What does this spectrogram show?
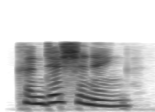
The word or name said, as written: conditioning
